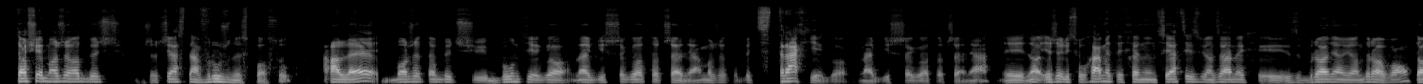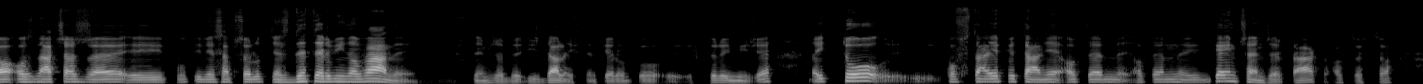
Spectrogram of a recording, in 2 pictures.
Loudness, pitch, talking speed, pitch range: -30 LUFS, 115 Hz, 140 wpm, 95-125 Hz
